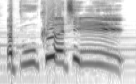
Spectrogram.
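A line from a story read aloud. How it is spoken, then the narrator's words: Loud reply. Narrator (Chinese): 威利大声的回答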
